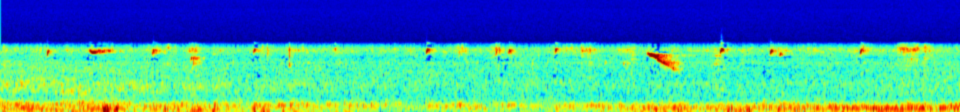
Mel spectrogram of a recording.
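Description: Small garden birds calling with scattered short, high chirps, and one downward-sweeping call about eight seconds in, over a steady low background rumble.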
